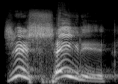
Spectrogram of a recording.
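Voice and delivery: slow drawl. Real, not acted. Preacher drawls a verdict.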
